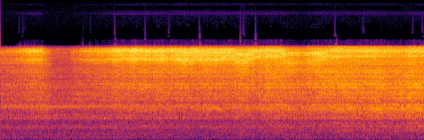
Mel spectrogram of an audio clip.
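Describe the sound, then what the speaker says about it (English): A wooden sphere is shear scraped on a lathe across end grain, giving a continuous loud rasping scrape that dips briefly near the start and then holds steady, with no speech. "Again, I'm doing a shear scrape"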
